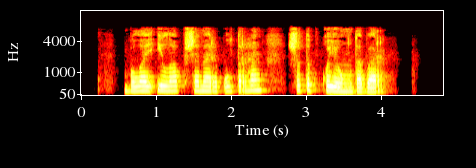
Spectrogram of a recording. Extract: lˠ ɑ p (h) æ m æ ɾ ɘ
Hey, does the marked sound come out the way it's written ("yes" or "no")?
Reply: no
